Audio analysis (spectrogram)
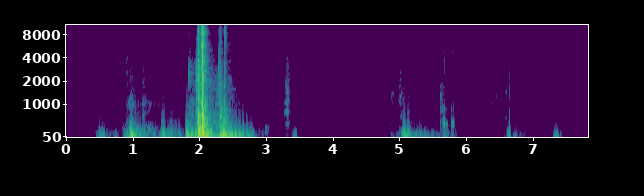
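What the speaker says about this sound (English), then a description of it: "And then the door, screen door." A cabin screen door opens and closes, making a burst of rattling, creaking and a clattering bang, followed by a few quieter knocks and taps nearby, with no talking.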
